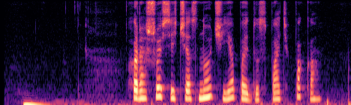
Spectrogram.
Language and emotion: Russian, neutral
